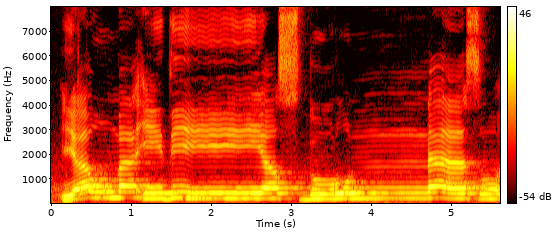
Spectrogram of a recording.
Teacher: tidak boleh ditekan disertai suara dari rongga hidung [Musik] Jangan ditekan Diak Jangan ditekan yaumidin yasdurunasu astatan liyurau aalum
